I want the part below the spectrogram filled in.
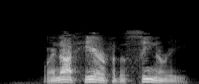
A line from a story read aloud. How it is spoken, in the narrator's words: Sparhawk growled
